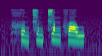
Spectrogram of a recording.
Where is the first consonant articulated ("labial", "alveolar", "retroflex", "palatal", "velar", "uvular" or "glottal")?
glottal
